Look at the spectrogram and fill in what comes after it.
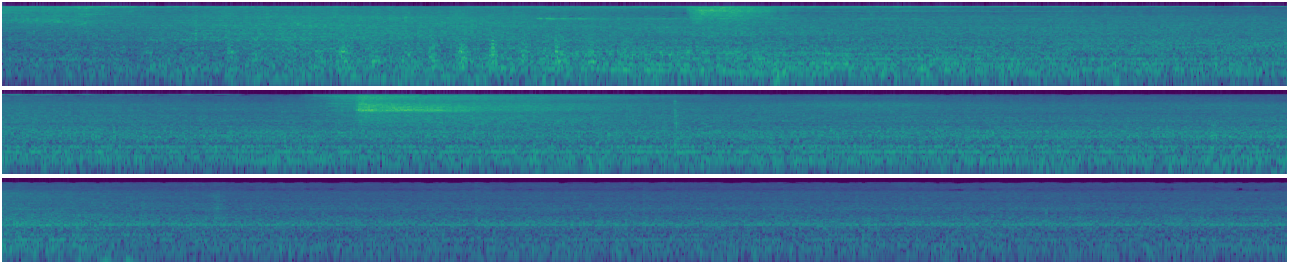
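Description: Train passing close by: its hum sweeps down in pitch as it goes past, then a steady multi-pitched hum and rolling noise carry on and drop in loudness about two-thirds of the way through.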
